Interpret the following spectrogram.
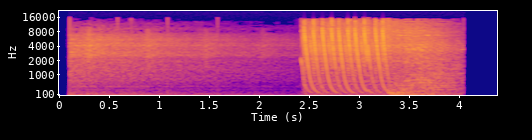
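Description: Intro sound effect for a logo card: a noisy rumble over deep bass, then about two and a half seconds in a loud pitched tone that sweeps steeply downward, settling into low bass.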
